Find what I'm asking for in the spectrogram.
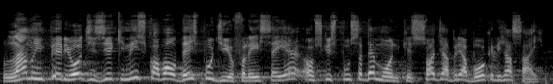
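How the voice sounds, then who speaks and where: A man's voice: high-pitched, animated, quick pace, vocal fry, soft background music. A male pastor preaching a sermon, joking and calling for responses from the congregation. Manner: humorous, with call-and-response to the congregation.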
